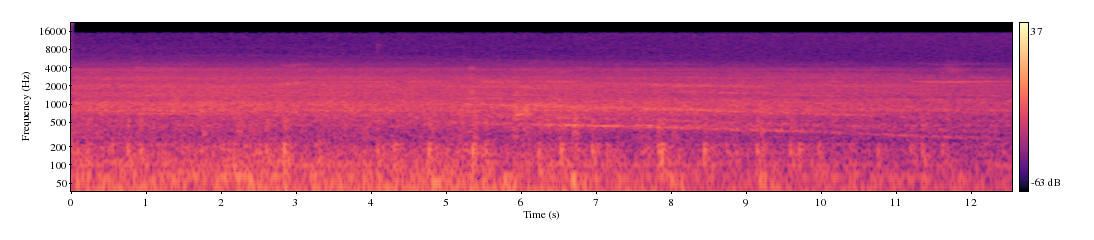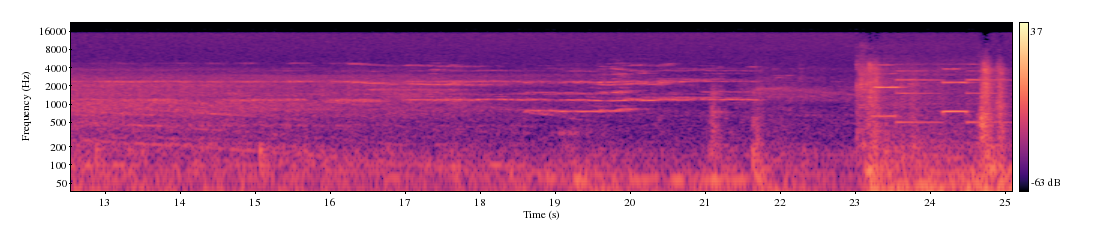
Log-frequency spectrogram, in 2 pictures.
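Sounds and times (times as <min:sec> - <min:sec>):
train on the Kosei Line running on an elevated track: 0:00.0 - 0:25.0
train squealing tones: 0:11.6 - 0:22.5.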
